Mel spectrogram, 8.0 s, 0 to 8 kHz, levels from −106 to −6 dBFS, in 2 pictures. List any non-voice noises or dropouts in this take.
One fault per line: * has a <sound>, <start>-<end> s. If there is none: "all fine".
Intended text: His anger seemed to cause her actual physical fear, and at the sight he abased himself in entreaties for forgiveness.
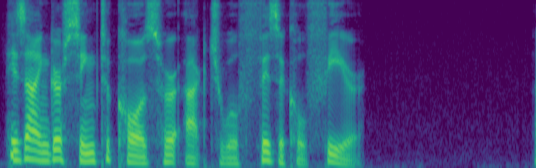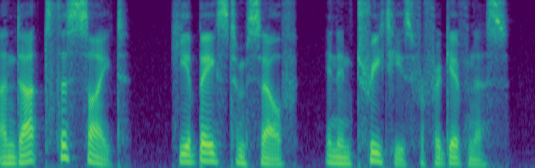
all fine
